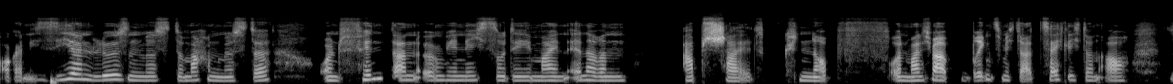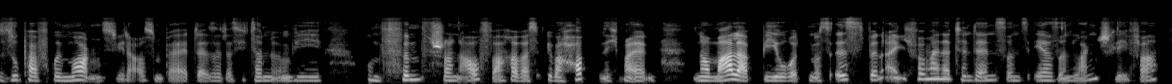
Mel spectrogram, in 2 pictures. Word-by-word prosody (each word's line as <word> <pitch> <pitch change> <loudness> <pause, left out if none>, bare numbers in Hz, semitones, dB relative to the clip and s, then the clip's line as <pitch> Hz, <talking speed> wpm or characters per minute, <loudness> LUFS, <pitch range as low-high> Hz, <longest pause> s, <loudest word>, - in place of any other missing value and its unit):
organisieren, 240 - -2
lösen 205 -1 -1
müsste, 185 -1 -5
machen 190 0 -3
müsste 175 +3 -2 0.5
und 180 -2 -2
finde 225 +5 -1
dann 205 - +1
irgendwie 195 0 -4
nicht 195 +1 -4
so 190 - -3
den 185 0 -5
meinen 185 0 -1
inneren 185 -2 -2 0.6
Abschaltknopf 180 -3 +3
und 185 -1 -1
manchmal 185 +2 +6
bringt's 185 +6 -1
mich 200 -3 -6
tatsächlich 200 0 -2
dann 185 0 -7
auch 180 - -1 0.3
super 195 +2 -3
früh 180 +1 -7
morgens 195 +4 +1
wieder - - -8
ausm - - -5
Bett, - - -7
also, 170 -1 -6
dass - - -9
ich 210 - -11
dann 175 0 -5
irgendwie 175 0 -8 0.4
um 190 -4 -8
5:00 215 +5 -2
schon 455 0 +7
aufwache, - - -1
was 420 - -2
überhaupt - - +1
nicht - - -7
mein - - +1 0.4
normaler 185 +5 +8
Biorhythmus 175 -1 -3
ist. 220 +2 -1
Bin 210 - -1
eigentlich 295 -6 -2
von 245 -1 -2
meiner 250 0 +1
Tendenz 200 0 -4
sonst 180 0 -10
eher 185 -1 -3
so - - -7
'n 90 - -7
Langschläfer. 230 - -3
190 Hz, 140 wpm, -23 LUFS, 180-210 Hz, 0.6 s, normaler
